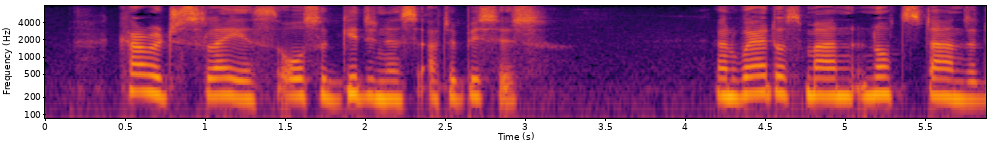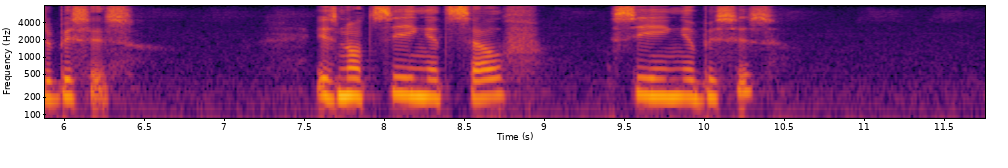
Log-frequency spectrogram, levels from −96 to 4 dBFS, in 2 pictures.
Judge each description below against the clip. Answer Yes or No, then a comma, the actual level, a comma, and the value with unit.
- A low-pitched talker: No, high, 215 Hz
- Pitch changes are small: Yes, narrow, 1.5 semitones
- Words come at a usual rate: No, slow, 100 wpm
